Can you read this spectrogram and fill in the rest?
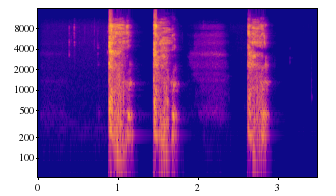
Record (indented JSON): {
  "cough_length": "3.5 s",
  "cough_amplitude": 32768,
  "cough_signal_mean_std_ratio": 0.35,
  "survey_phase": "beta (2021-08-13 to 2022-03-07)",
  "age": "45-64",
  "gender": "Male",
  "wearing_mask": "No",
  "symptom_cough_any": true,
  "symptom_runny_or_blocked_nose": true,
  "symptom_abdominal_pain": true,
  "symptom_fatigue": true,
  "symptom_onset": "4 days",
  "smoker_status": "Ex-smoker",
  "respiratory_condition_asthma": false,
  "respiratory_condition_other": false,
  "recruitment_source": "Test and Trace",
  "submission_delay": "2 days",
  "covid_test_result": "Positive",
  "covid_test_method": "RT-qPCR",
  "covid_ct_value": 18.0,
  "covid_ct_gene": "ORF1ab gene",
  "covid_ct_mean": 18.4,
  "covid_viral_load": "920000 copies/ml",
  "covid_viral_load_category": "Low viral load (10K-1M copies/ml)"
}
